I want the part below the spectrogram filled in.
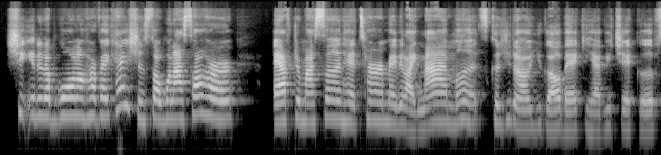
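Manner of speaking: ordinary delivery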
